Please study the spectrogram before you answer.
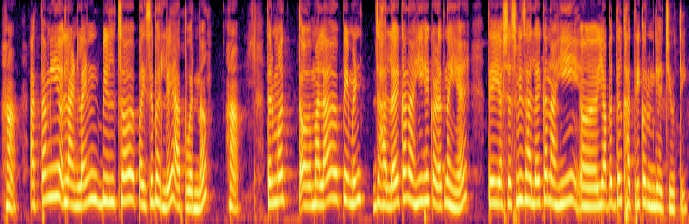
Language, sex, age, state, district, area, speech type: Marathi, female, 18-30, Maharashtra, Kolhapur, urban, spontaneous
